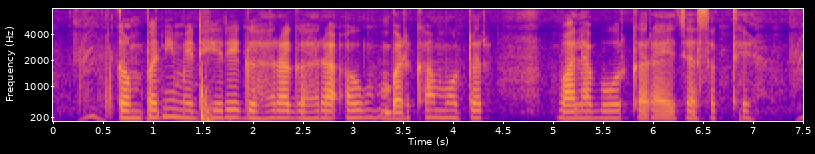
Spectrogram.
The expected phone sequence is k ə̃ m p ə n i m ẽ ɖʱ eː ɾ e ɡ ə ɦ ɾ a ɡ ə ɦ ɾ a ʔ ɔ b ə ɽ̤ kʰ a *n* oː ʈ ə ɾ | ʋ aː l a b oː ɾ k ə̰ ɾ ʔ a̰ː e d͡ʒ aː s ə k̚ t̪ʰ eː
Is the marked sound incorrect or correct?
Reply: incorrect: m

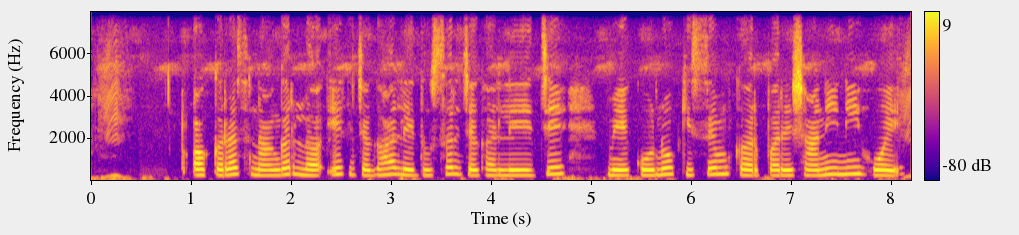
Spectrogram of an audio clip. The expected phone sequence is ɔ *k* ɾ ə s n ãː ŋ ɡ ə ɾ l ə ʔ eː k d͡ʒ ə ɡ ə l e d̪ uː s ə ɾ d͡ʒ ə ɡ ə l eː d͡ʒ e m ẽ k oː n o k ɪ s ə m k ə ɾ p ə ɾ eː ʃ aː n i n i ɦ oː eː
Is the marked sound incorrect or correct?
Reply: correct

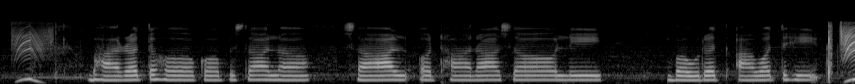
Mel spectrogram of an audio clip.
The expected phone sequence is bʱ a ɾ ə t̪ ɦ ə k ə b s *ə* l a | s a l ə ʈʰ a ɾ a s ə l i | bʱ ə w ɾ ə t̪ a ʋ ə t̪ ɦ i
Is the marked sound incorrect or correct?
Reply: incorrect: a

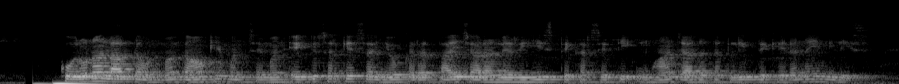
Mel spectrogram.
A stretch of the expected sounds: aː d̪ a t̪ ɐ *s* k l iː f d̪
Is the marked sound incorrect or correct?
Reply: incorrect: none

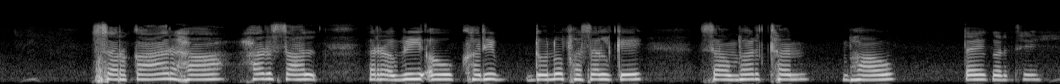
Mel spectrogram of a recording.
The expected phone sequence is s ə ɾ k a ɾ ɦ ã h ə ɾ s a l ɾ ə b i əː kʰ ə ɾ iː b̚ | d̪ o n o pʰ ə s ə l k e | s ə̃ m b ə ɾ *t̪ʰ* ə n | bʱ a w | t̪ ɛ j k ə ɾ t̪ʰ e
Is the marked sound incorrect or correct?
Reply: correct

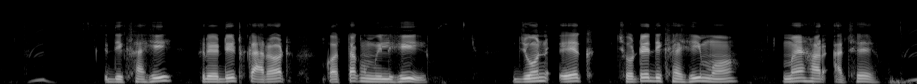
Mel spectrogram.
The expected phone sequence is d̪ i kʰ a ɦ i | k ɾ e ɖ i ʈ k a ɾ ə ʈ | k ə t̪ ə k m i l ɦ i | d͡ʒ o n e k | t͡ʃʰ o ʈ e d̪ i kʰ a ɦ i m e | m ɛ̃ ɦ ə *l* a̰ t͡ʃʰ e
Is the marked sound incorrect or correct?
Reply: incorrect: ɾ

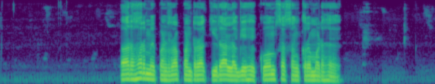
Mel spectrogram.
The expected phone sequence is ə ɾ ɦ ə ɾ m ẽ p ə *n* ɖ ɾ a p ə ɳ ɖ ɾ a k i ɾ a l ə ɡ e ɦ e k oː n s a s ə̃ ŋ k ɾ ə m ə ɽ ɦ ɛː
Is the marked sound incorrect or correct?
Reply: incorrect: ɳ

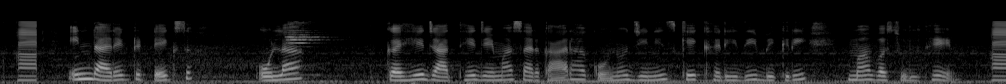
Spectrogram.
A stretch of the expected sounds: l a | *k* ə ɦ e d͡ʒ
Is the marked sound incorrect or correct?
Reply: correct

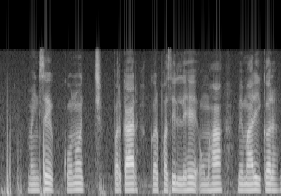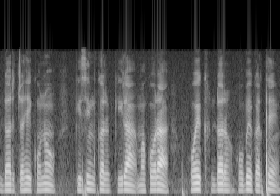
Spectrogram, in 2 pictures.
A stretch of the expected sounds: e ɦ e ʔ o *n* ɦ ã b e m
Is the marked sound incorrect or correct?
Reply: incorrect: m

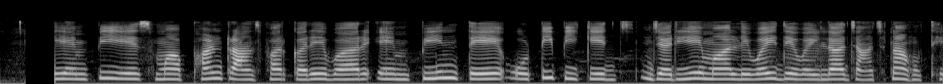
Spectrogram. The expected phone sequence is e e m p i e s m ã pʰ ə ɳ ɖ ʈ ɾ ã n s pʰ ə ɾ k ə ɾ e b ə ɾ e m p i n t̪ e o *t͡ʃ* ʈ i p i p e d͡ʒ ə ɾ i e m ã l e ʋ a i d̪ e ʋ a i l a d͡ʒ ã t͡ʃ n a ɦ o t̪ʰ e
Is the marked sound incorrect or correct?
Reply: incorrect: none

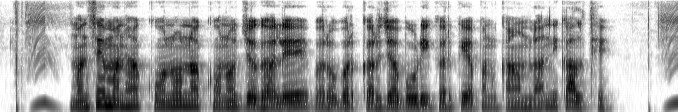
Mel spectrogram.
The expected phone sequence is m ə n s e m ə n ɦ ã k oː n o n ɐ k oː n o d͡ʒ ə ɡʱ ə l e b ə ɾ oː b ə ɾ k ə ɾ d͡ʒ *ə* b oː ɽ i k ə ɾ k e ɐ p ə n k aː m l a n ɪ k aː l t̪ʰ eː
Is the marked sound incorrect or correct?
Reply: incorrect: a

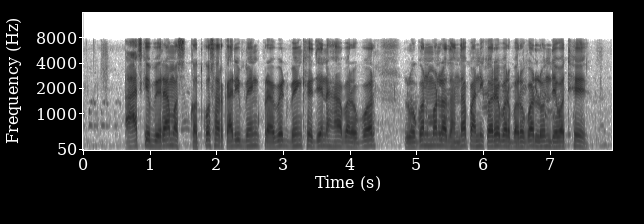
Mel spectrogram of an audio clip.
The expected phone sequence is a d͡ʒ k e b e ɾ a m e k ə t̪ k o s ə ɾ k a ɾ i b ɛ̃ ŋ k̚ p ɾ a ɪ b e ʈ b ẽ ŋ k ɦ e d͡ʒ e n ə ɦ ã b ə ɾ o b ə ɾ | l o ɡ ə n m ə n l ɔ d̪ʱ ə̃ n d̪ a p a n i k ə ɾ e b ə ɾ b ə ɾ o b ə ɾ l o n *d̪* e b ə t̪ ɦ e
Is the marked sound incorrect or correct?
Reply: correct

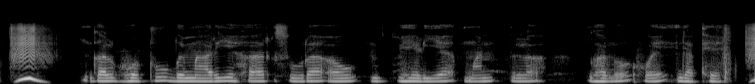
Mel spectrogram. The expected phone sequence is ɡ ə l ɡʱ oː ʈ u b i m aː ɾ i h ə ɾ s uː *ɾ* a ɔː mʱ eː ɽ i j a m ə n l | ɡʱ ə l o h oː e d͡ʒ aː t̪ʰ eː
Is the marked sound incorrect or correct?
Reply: correct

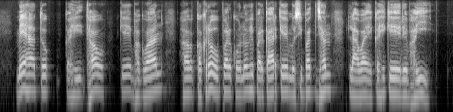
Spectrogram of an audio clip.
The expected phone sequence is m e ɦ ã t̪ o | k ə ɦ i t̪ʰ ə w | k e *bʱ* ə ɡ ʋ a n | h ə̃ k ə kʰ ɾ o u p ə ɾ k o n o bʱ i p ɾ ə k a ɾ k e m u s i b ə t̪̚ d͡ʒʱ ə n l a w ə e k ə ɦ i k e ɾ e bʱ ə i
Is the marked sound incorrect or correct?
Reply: correct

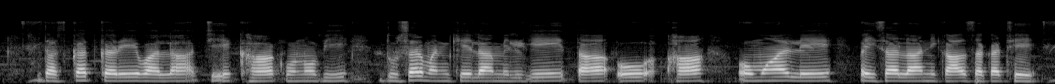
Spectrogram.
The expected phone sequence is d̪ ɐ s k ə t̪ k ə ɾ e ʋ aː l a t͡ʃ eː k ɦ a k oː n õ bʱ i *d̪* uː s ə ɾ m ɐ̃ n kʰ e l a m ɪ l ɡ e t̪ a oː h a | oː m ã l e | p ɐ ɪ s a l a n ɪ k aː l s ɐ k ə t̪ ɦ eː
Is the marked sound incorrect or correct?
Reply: correct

